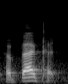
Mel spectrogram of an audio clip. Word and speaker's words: Habakkuk: Our prophet today is Habakkuk. – 我们今天的这个先知呢，讲的是哈巴谷。 – Some people pronounce it Habakkuk. It's the same.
